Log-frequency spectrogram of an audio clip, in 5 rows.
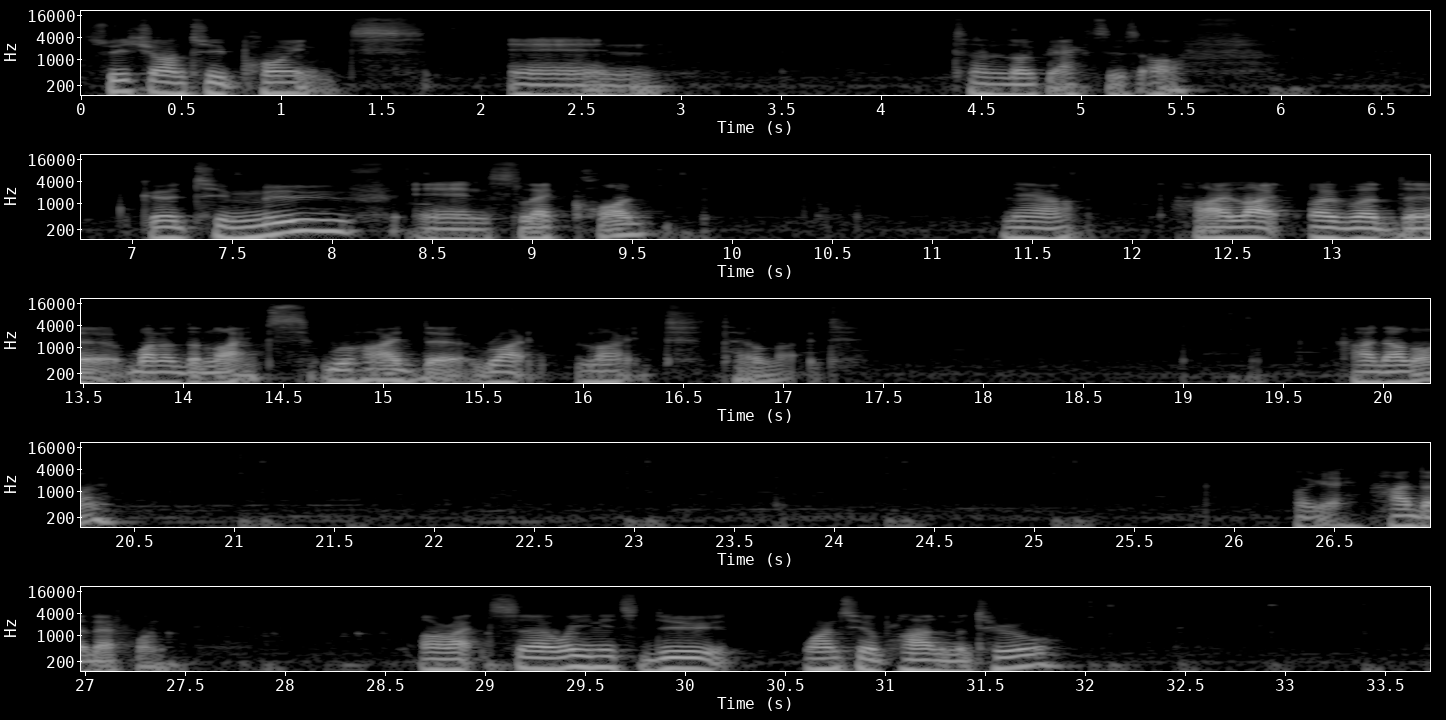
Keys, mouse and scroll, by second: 0.1 click, 4.4 click, 26.9 middle click, 27.8-28.3 scroll up 1, 28.7 middle click, 29.2-31.9 scroll up 1, 31.9 click, 32.4-33.7 right drag.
